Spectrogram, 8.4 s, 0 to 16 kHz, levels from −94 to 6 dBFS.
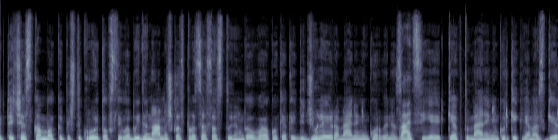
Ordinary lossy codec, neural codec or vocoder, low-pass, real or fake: AAC, 64 kbps; codec, 44.1 kHz, 3.4 kbps, Pupu-Codec; 14.4 kHz; fake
